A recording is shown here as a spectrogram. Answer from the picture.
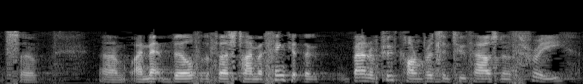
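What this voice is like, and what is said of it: English accent. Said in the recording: “the funny accent is English ... I still maintain my English accent”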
